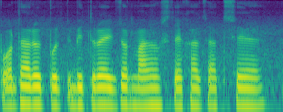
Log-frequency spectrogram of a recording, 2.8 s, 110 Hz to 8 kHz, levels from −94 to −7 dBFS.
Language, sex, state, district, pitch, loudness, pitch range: Bengali, male, Tripura, Unakoti, 140 Hz, -17 LUFS, 135-145 Hz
